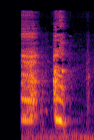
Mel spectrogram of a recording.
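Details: Rooster gives a brief, hoarse crow in two loud, raspy syllables, the second shorter, trailing off into a faint echo-like note; morning crowing.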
